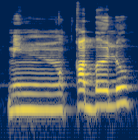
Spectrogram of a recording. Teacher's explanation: نون ساکن میں اخفا ہوگا، با ساکن ہے، حروف قلقلہ میں سے ہے، قلقلہ کے ساتھ ادا کیا جائے گا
